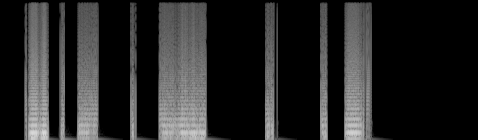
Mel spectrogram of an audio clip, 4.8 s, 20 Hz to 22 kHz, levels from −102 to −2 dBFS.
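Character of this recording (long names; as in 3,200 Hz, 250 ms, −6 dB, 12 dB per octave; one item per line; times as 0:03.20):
a buzz of ramps at a fixed pitch in blocks of 256 samples
chopped level 0.55 Hz, depth 65%, duty 30%
a quantiser's noise floor 6 bits, dither none
Opus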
